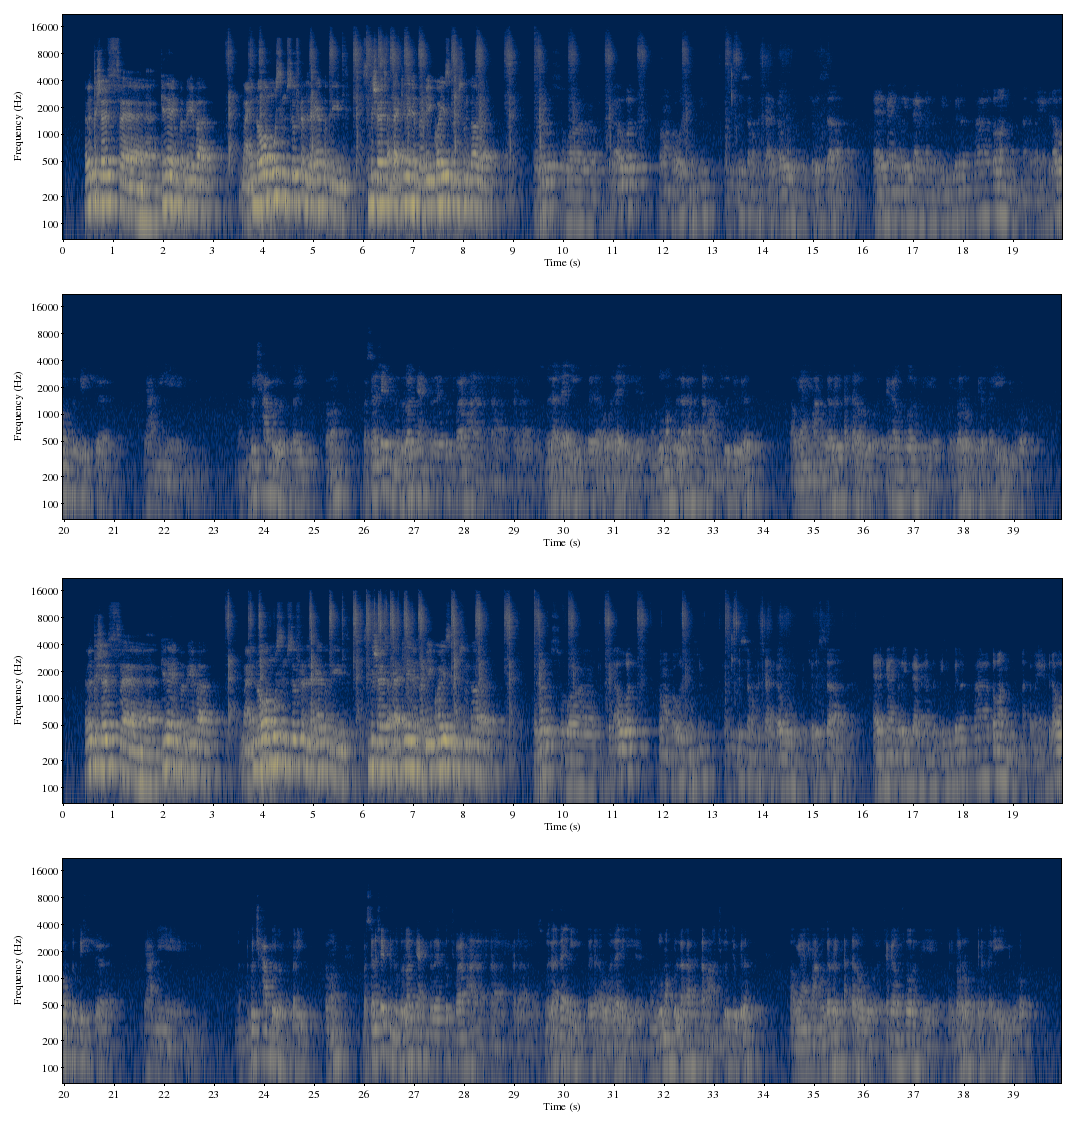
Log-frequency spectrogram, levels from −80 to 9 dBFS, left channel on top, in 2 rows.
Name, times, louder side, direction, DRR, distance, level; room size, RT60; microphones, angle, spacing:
voice 1, 0.4-2.9 3.5-5.6 6.0-8.5, left 1 dB, 70° left, 1 dB, 0.5 m, -26 dB
sound 1, 3.2-3.4 3.7-4.4 4.9-5.1 5.3-7.3 7.7-8.0 8.2-8.5 8.8-9.1 9.4-9.7 10.0-10.3 10.8-11.0 11.4-12.0 12.3-12.6 13.1-13.6 13.9-14.6 15.0-15.8, right 2 dB, 20° right, 0.4 m, -40 dB
voice 2, 9.4-11.5 11.9-12.9 13.2-15.8 16.2-20.9 21.6-22.8 23.4-24.8 25.2-25.5 26.0-33.7 34.5-39.1, right 2 dB, 85° right, 3 dB, 0.5 m, -39 dB
3.0 x 2.1 x 2.7 m, 0.91 s
head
